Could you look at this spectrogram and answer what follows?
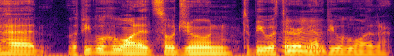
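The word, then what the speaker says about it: Seo-jun: wait how do you say his name again sojun his team was like the bullies like the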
